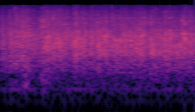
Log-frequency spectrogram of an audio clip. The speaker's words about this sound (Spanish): Si ese es el aplauso, vamos.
